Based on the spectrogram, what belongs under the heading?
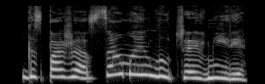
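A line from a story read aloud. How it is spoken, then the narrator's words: Squeal. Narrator (Russian): взвизгнула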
